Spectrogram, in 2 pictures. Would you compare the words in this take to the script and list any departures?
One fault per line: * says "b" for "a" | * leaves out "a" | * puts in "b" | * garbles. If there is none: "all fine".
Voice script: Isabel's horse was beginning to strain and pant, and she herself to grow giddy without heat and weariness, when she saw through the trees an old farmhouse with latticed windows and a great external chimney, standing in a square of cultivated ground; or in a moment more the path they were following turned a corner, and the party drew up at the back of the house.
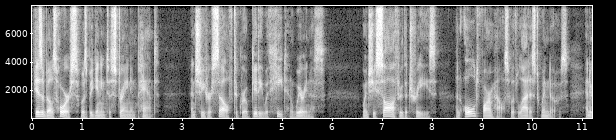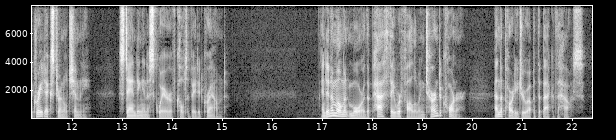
* says "with" for "without"
* says "and" for "or"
